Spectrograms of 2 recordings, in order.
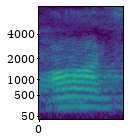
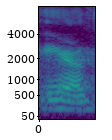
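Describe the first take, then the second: First: It is said in a New England accent. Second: It is said without a New England accent. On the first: This is how the speaker says it. "I have uh, New England parents because I say aunts" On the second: This is how others usually say it. "instead of aunts"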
